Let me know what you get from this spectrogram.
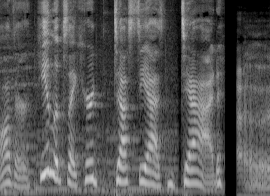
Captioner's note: dramatic reading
